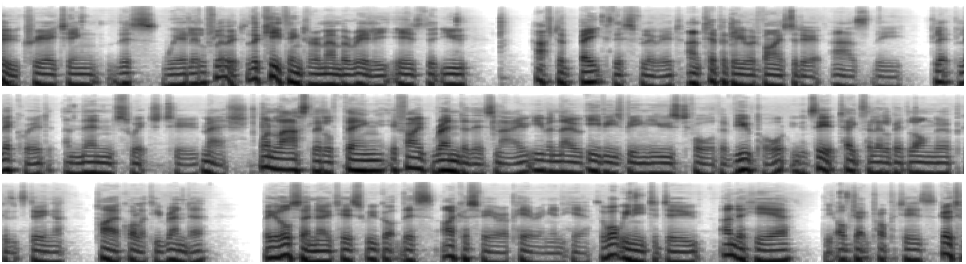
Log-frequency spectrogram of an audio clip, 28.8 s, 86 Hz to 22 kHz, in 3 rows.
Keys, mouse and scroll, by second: 0.8 click, 5.2 middle click, 6.0 click, 10.6 scroll down 1, 12.2 KP_0, 14.5 F12, 21.0 scroll down 1, 25.1 Escape, 25.5 click, 27.6 click.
